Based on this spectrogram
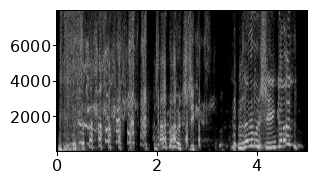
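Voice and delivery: surprised. Real, not acted.

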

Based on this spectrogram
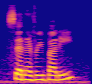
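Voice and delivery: usual speaking voice

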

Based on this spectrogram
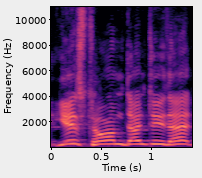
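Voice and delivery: a hint of a grandfather chiding a child; English grandfather. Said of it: "he's English".

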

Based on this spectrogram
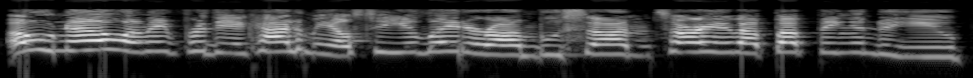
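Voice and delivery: high, rushed call-out; hurried yell. A narrator's reading. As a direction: shout an apology while dashing off. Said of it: "Naruto yelled as he ran off".

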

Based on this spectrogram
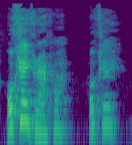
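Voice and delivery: put-on a boy happily agreeing with his grandpa; eager boy.

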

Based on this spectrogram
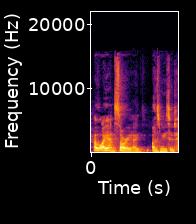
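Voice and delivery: usual speaking voice

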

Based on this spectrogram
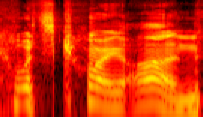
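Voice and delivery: high, slow, drawn-out confusion; baffled. Retold or imitated. Retelling own confused message.

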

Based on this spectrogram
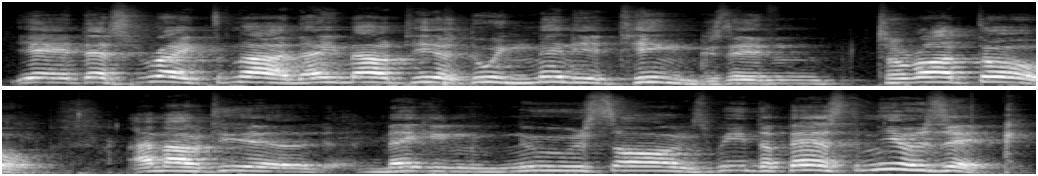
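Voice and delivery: lightly hammed-up [name] impression; mock [name] voice. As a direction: lay back and croon it like [name]. [name] voicing [name] on phone.

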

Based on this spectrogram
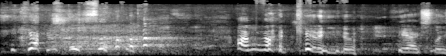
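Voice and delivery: high squeaky laughter through words; laughing. Real, not acted. Laughing at the preacher's boast, high giggling voice. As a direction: giggle helplessly as you speak.

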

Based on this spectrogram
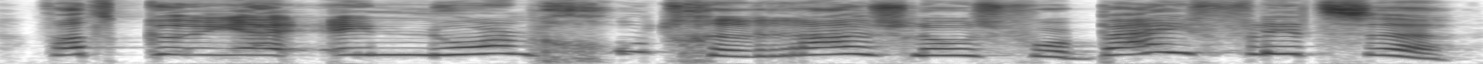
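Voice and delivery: high, animated call after someone. A narrator's reading. Schildpad compliments the lizard passing by, calling after him. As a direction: call it out, pitched well up. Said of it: "roept Schildpad hem na".

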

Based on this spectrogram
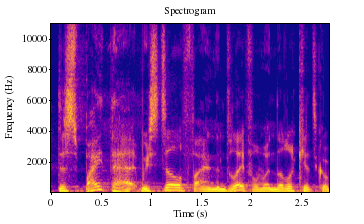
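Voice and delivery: usual speaking voice

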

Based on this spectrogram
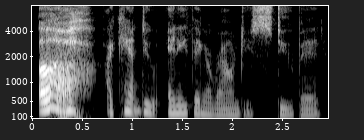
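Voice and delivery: loud exasperated groan, then easing off. A narrator's reading. Brother gives up on his sister and stomps off, exasperated. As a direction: burst out on the groan, then grumble the rest.

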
